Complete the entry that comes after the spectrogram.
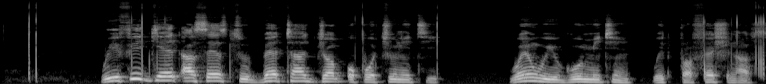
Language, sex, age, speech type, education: Nigerian Pidgin, male, 30-45, spontaneous, tertiary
